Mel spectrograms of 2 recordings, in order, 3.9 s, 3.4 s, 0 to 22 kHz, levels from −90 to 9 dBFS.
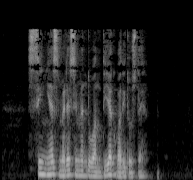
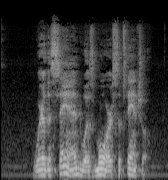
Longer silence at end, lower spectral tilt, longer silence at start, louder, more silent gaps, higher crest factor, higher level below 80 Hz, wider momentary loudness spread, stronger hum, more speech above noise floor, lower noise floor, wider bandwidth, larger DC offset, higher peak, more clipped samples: first, 0.7 s vs 0.4 s; about the same, -4 dB/octave vs -4.5 dB/octave; about the same, 0.55 s vs 0.65 s; second, -24 LUFS vs -20 LUFS; neither; about the same, 20 dB vs 16 dB; first, -48 dBFS vs -58 dBFS; about the same, 10 LU vs 8 LU; neither; first, 49 dB vs 34 dB; first, -74 dBFS vs -55 dBFS; second, 12 kHz vs 15 kHz; neither; about the same, -6 dBFS vs -6 dBFS; neither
